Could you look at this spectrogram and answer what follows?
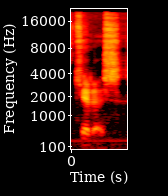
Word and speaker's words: kiddush: to this book but most people would probably be familiar with it as kiddush like okay we're going to do kiddush because that's the ashkenazics emphasize the beginning of the word uh the beginning syllable and not the ending so just a little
